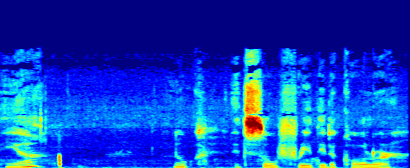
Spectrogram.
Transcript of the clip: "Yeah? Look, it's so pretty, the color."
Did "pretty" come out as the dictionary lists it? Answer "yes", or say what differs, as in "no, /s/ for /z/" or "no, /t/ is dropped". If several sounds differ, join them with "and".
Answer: no, /f/ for /p/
